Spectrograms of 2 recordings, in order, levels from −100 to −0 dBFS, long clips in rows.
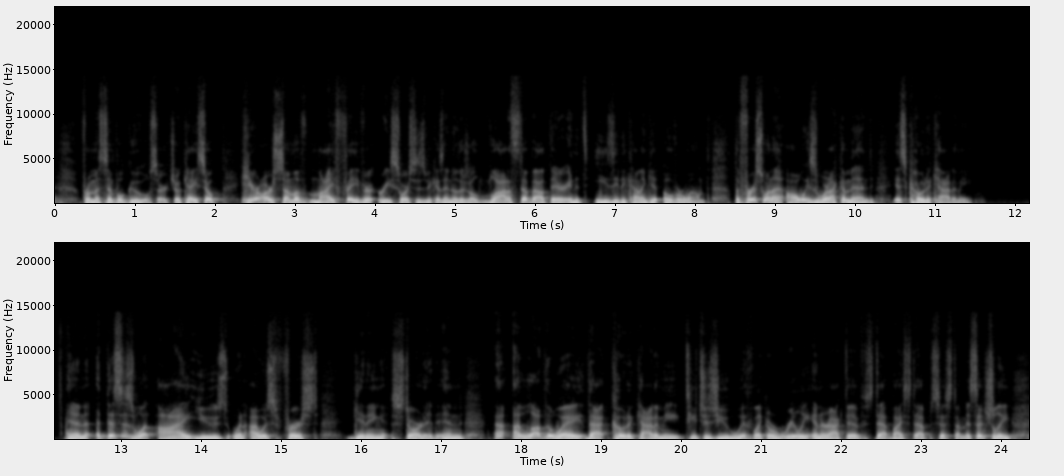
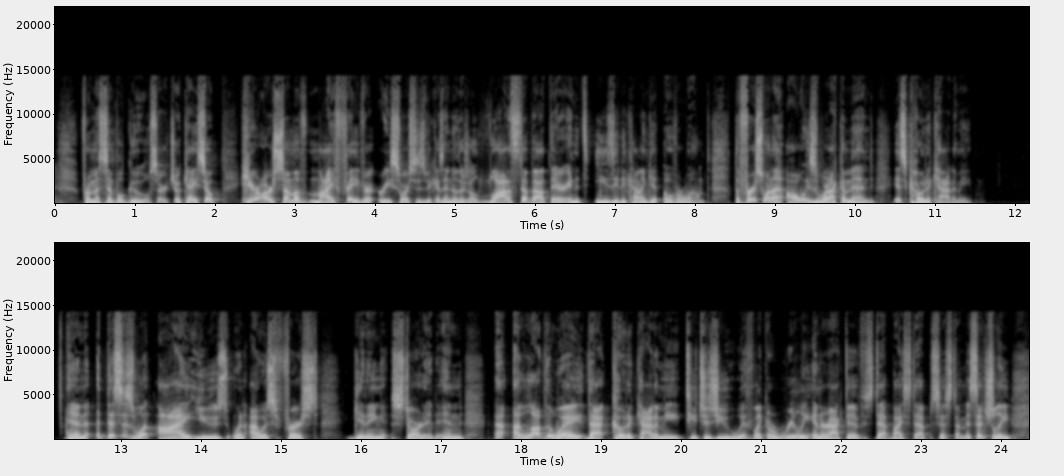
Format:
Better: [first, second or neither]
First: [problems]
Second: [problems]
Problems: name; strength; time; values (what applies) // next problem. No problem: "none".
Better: second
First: muffled; very; fading above 1 kHz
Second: none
